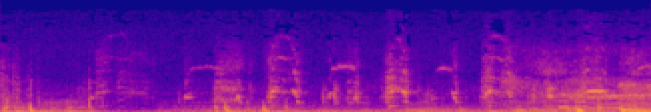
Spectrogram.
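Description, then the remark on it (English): A squeaky chair being shifted, giving a run of irregular, rasping high-pitched squeaks and creaks, almost like quacking, continuing for several seconds with no talking over it. “Could I'm trying that chair to do it quietly. Be any squeakier?”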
